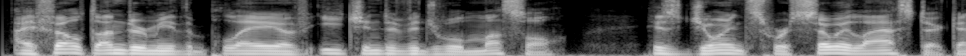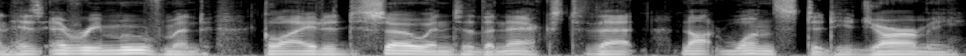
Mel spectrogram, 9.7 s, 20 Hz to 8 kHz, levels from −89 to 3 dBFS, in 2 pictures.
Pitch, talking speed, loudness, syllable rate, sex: 105 Hz, 190 wpm, -17 LUFS, 5.1 syllables/s, male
